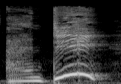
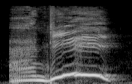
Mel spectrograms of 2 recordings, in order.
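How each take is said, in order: First: Drawn-out mystical call of the name Andy, a bit higher; stage psychic calling Andy from the beyond. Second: Andy called out higher and louder, long and held; stage psychic's big drawn-out call of Andy. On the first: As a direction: summon the name like a stage medium, long and sung. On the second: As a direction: belt the name like a stage medium reaching the spirits. Fake psychic calling out name. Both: Pretend.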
